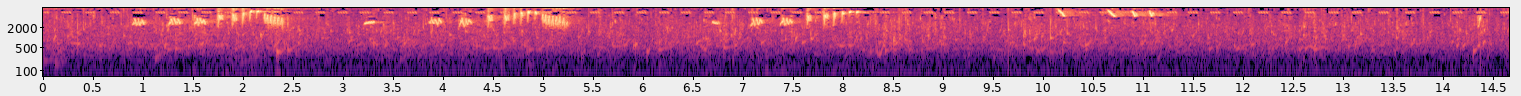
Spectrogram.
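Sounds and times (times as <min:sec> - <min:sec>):
Australasian bushlark chirping song: 0:00.7 - 0:02.6, 0:03.2 - 0:05.4, 0:06.6 - 0:08.2, 0:10.2 - 0:11.3.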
